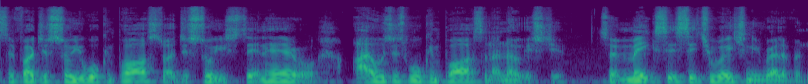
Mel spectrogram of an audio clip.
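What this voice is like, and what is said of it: British accent. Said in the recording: “you have a British accent ... I'm sure you play up that accent.”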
